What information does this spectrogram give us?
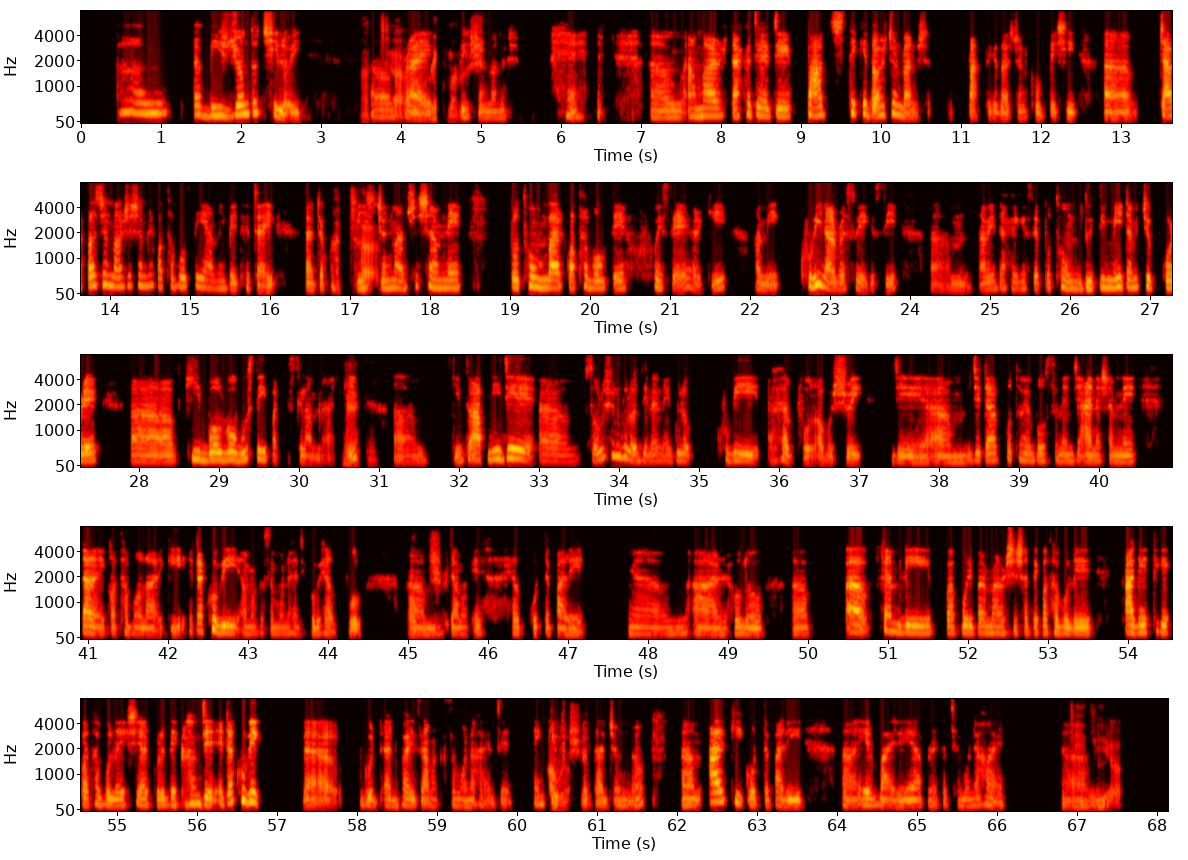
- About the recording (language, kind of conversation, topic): Bengali, advice, উপস্থাপনার সময় ভয় ও উত্তেজনা কীভাবে কমিয়ে আত্মবিশ্বাস বাড়াতে পারি?
- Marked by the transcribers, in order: other background noise; laughing while speaking: "হ্যাঁ"; tapping; laughing while speaking: "দেখলাম যে"; unintelligible speech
